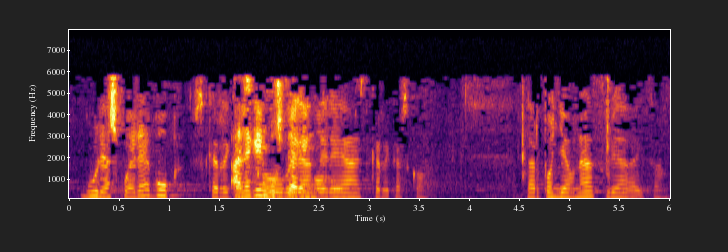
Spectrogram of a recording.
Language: Basque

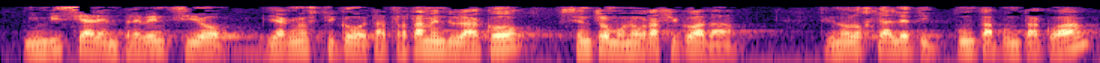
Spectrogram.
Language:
Basque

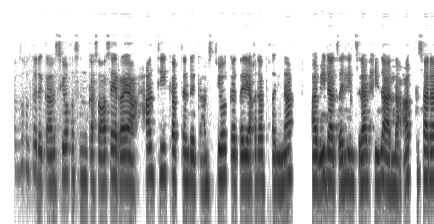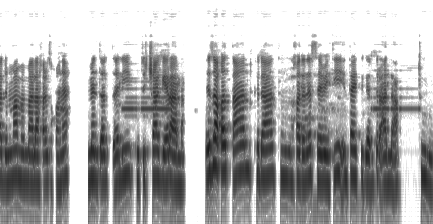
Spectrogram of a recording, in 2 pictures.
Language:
Tigrinya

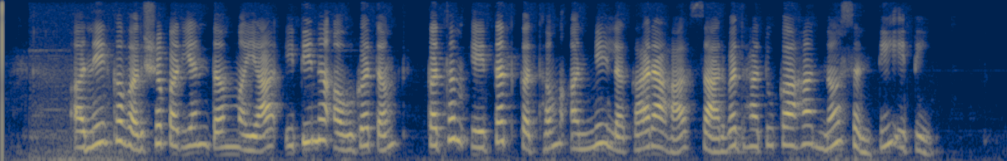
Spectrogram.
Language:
Sanskrit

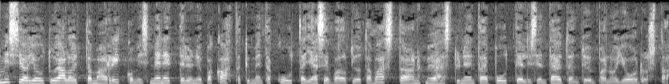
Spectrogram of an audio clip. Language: Finnish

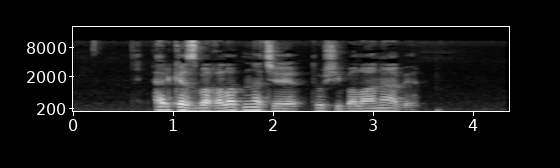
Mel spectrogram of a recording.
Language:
Central Kurdish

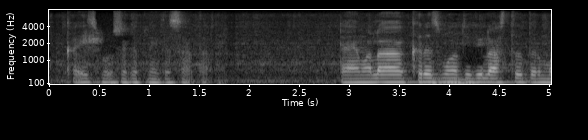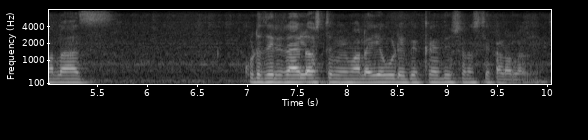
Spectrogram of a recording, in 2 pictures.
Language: Marathi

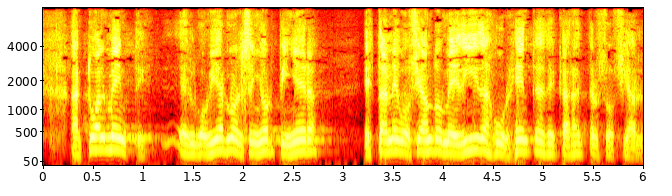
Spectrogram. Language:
Spanish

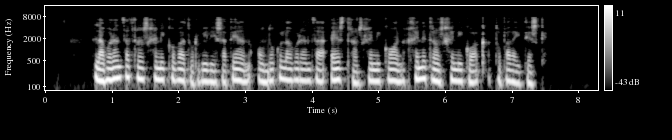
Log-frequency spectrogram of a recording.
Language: Basque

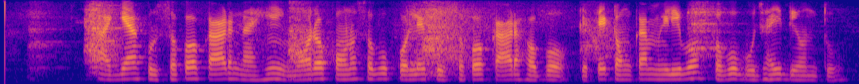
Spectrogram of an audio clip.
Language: Odia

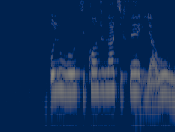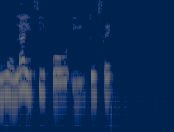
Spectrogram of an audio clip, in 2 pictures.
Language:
Yoruba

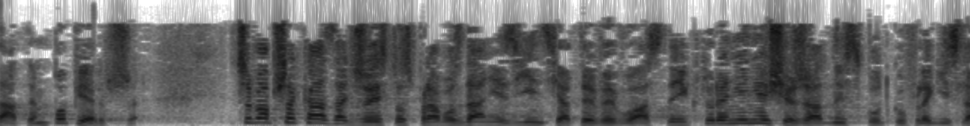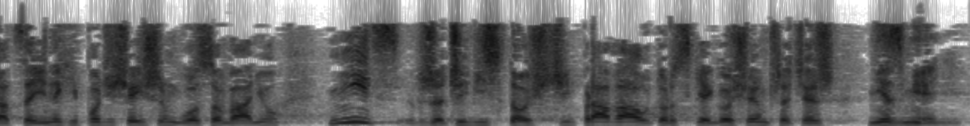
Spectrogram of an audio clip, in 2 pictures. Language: Polish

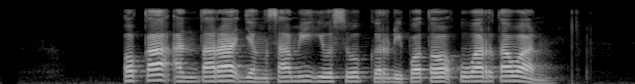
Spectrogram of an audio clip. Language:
Sundanese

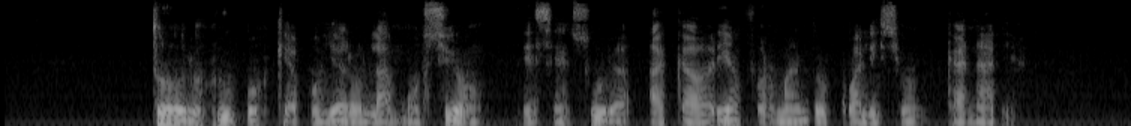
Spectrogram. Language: Spanish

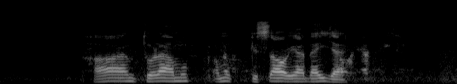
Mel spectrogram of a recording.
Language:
Gujarati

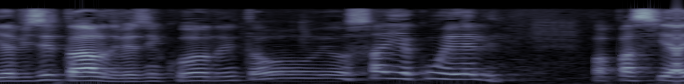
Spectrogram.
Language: Portuguese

